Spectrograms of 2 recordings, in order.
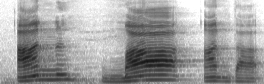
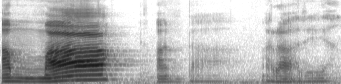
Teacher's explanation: ان کی نون کو میم میں ادغام کیا، کیوں؟ لتقاربہما فی المخرج، جو کہ مخرج میں یہ نون اور میم ان ما برابر برابر تھیں، قریب قریب تھیں، اس لیے تو یہ بن گیا ان ما انتا سے اما انتا راضیہ، ٹھیک ہو گیا۔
